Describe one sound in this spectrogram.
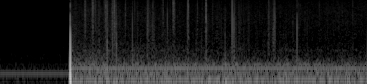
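Crackles and pops from a vinyl record play steadily with a low hum.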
